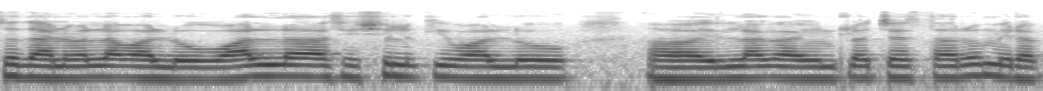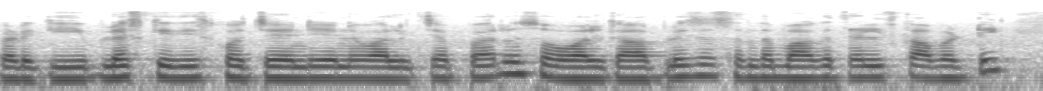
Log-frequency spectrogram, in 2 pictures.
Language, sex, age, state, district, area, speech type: Telugu, male, 30-45, Andhra Pradesh, Sri Balaji, rural, spontaneous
